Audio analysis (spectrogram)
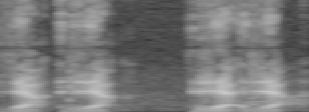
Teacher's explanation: പല്ലിന്റെ തൊട്ടുപുറകിലായിട്ടുള്ള ഏരിയയിൽ തൊട്ടുപുറകിൽ രണ്ടു മൂന്ന് തവണ ടാപ്പ് ചെയ്തിട്ടാണ് ര പറയുന്നത്. റ റ പറയുന്നത് അവിടെ തൊട്ടുമുന്നേക്ക് വരുമ്പോഴാണ് ര ര ര ര ഇതിങ്ങനെ · രാ പറയുമ്പോൾ ഈ ആൽവിയോളർ റിഡ്ജ് എന്ന് പറയും, നമ്മുടെ ഇതിൻ്റെ പല്ലിൻ്റെ തൊട്ട് പുറകിലായിട്ടുള്ള ആ ഏരിയയിൽ തൊട്ട് പുറകിൽ 2-3 തവണ ടാപ്പ് ചെയ്തിട്ടാണ് രാ പറയുന്നത്.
